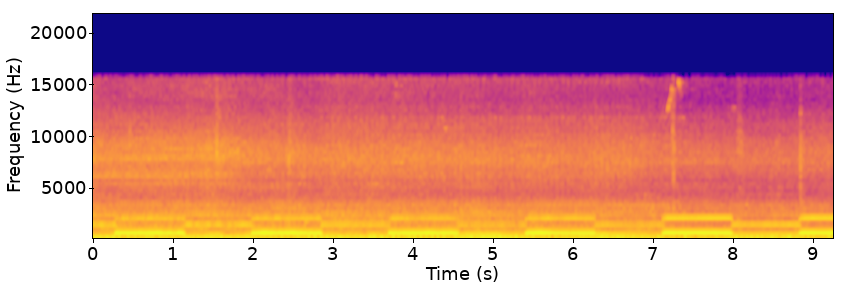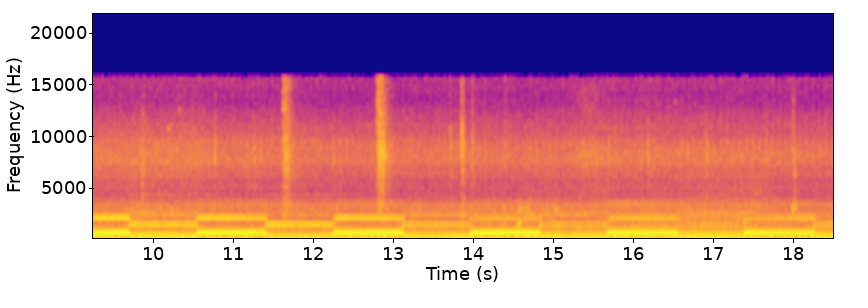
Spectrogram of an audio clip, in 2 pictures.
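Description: Railway level-crossing warning alarm sounding its two-note electronic chime, a higher and a lower note alternating, each just under a second long, over a low rumble of waiting traffic.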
